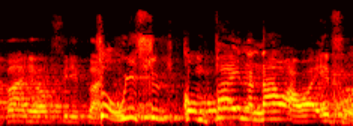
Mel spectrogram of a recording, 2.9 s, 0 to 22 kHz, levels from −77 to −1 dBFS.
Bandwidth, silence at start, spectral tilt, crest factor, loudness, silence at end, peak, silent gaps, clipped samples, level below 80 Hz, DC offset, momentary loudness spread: 15.5 kHz; 0 s; -3.5 dB/octave; 14 dB; -25 LUFS; 0 s; -12 dBFS; none; under 0.1%; -62 dBFS; under 0.1%; 4 LU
